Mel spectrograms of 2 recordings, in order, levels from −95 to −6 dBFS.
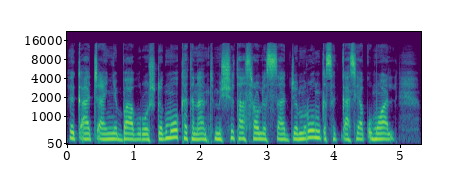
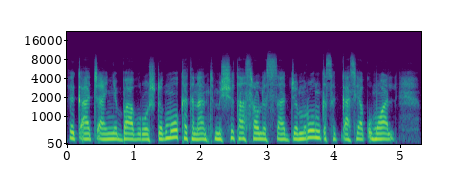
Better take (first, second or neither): first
